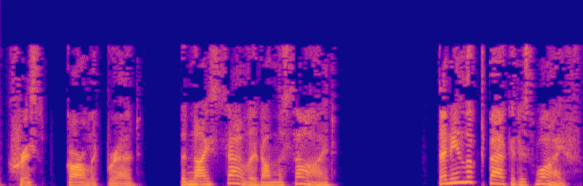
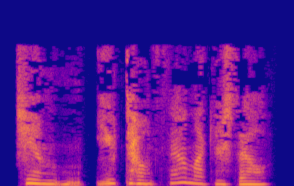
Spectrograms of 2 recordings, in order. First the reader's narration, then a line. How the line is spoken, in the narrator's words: she said a bit unsteadily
